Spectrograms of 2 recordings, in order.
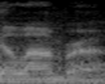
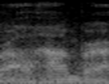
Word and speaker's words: Alhambra: guess what we just visited the alambra or alhamra however you want to pronounce it it's freaking amazing right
